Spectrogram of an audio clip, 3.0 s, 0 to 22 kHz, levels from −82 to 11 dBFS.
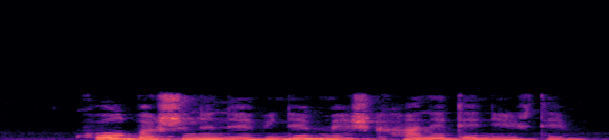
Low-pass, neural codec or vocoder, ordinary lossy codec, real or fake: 7.2 kHz; none; Opus, 64 kbps; real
